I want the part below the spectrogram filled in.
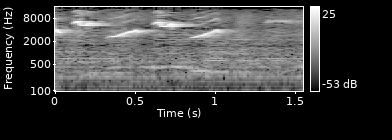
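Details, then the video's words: Cinereous tit (gelatik batu) song, a training recording meant to prompt caged birds that are slow to sing: a high thin note followed by a rising whistled slur, given twice, then a fainter high trailing note. "Suara masteran burung gelatik batu"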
